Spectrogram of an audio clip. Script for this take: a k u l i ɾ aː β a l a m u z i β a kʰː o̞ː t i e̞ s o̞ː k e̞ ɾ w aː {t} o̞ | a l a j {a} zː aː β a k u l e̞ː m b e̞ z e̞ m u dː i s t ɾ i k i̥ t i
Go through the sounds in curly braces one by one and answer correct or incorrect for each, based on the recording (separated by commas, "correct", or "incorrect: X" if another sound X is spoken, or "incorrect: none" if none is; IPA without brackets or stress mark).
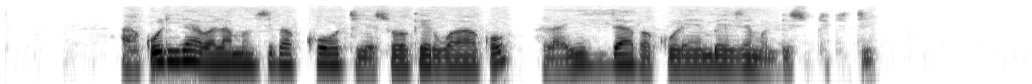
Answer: incorrect: k, incorrect: i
